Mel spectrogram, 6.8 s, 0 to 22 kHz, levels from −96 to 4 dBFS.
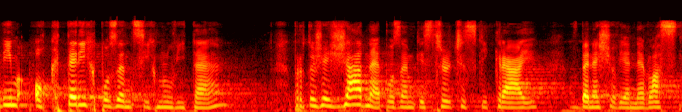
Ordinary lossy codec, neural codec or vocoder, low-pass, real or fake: Opus, 32 kbps; none; 9.9 kHz; real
